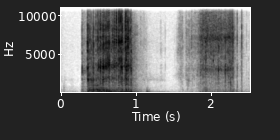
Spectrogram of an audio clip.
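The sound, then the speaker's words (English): Two quick bursts of a deck of playing cards being shuffled, each a crisp, papery riffle lasting under a second, separated by a short pause, with no talking. “I am holding the deck of cards.”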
